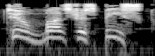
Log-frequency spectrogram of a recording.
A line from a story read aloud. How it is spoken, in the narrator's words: cried he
